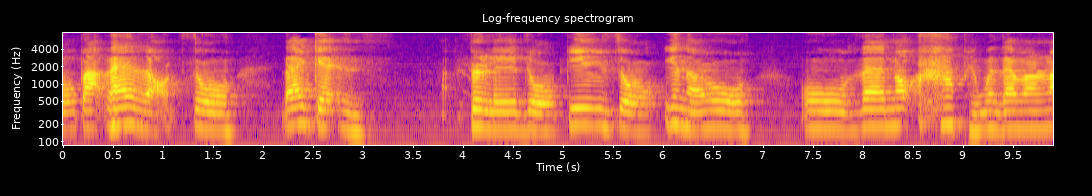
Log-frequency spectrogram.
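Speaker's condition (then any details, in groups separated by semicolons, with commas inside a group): Cerebral palsy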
